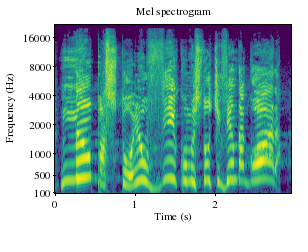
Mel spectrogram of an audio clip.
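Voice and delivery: high, loud frightened protest; hammed-up pleading, pitched high; dramatized desperate insistence. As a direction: insist in mock panic that it was real. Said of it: "vou dramatizar mais, porque eu gosto de dramatizar".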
